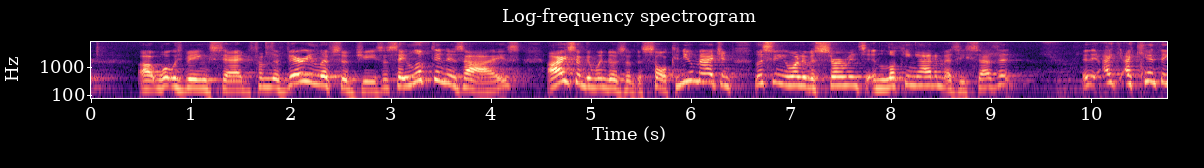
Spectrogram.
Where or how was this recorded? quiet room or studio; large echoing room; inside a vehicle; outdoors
large echoing room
